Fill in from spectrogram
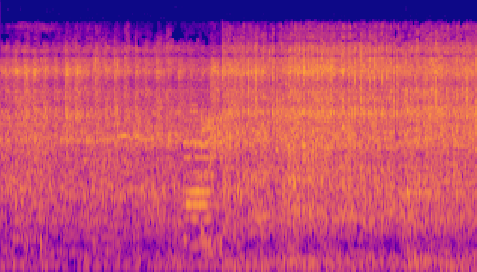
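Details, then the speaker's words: Hero HF Deluxe motorcycle engine running: fast, uneven, loose metallic clatter over the engine, a very bad rattling noise; timing chain is suspected and is to be opened for inspection. "ये देखिए friends, आप लोगों ने देखा कितने बुरा sound हो चुका है इस गाड़ी का। बहुत ही बुरी तरीके से खचर पचर की आवाज़ आ रही है।"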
